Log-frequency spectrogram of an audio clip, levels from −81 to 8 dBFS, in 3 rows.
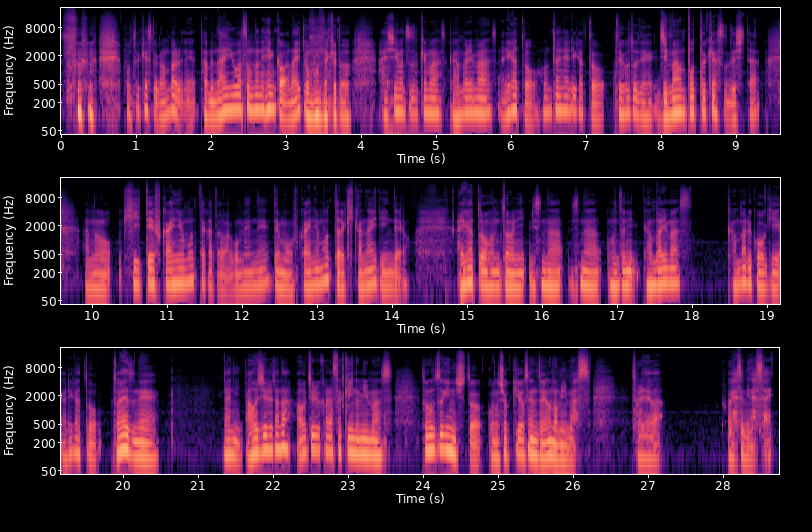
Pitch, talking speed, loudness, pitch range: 115 Hz, 410 characters per minute, -20 LUFS, 100-130 Hz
